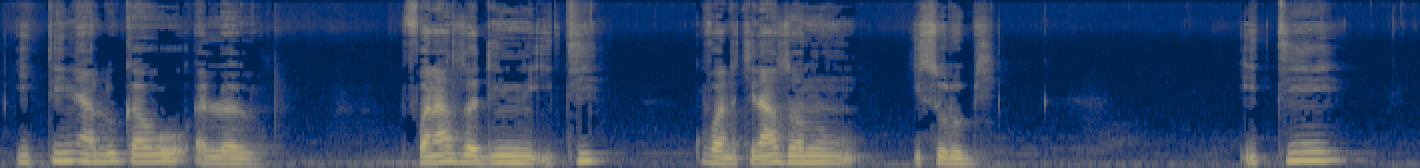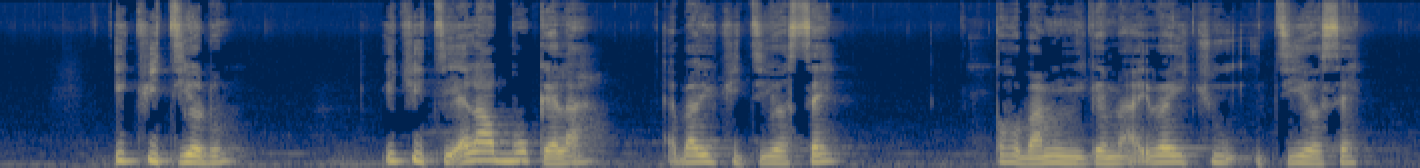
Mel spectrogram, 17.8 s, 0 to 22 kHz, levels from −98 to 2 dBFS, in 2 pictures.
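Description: No technical faults can be heard anywhere in the recording, and the signal stays steady and intact throughout.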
